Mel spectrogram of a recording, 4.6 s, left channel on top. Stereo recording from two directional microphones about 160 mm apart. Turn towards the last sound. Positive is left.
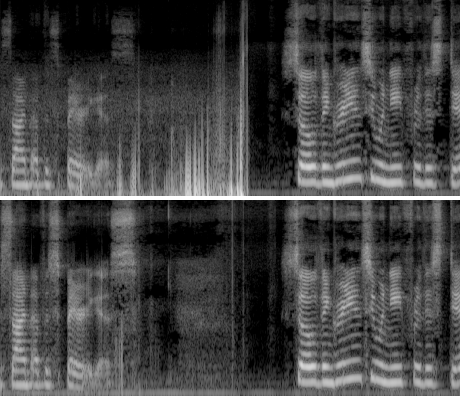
turn(degrees=0)  # may be behind; listen again after turning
